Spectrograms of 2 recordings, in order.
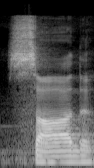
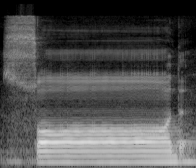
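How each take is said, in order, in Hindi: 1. यह अक्षर हल्का बोला जाता है, भारी नहीं। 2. यह अक्षर भारी और पूरा बोला जाता है। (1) "साद ऐसे नहीं पढ़ना" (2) "सौद को हमने मोटा पढ़ना है"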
